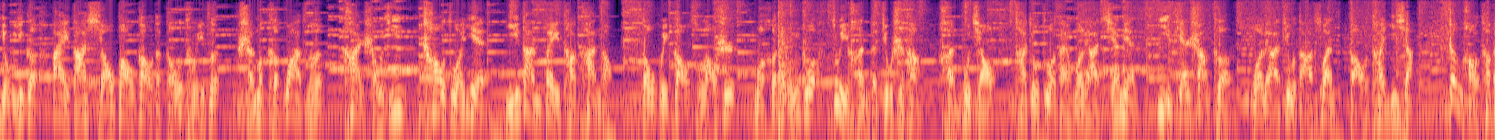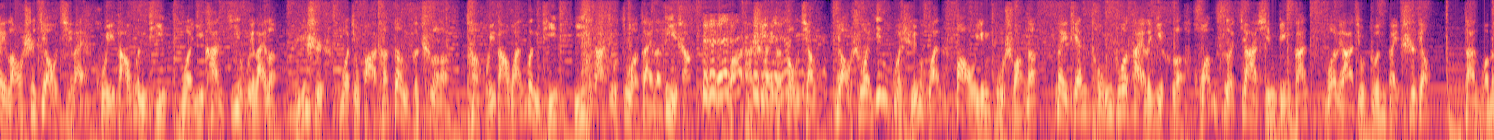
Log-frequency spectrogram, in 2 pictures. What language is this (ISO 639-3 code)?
zho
